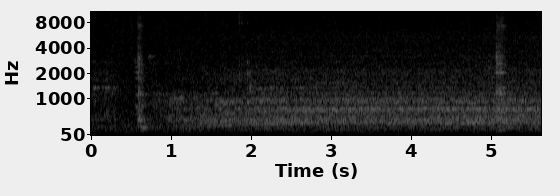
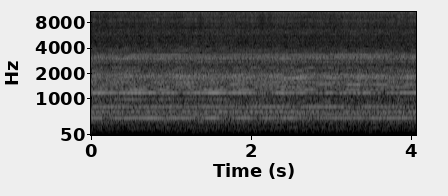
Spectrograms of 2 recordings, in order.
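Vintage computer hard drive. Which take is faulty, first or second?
second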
